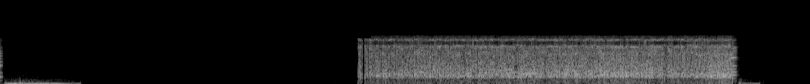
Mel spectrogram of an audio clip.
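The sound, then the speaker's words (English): Humming noise of a running motor heard over a radio link. It is a dense, steady hiss-like drone that lasts about four seconds after a short earlier burst and a pause, then cuts off abruptly. “Well, you're there, but it's about 95% noise, and that's the motor.”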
